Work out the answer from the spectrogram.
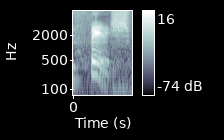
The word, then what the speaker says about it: ghoti: sh sound, as in station, so it's actually fish, but that was the OG internet clever bullshit wank.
